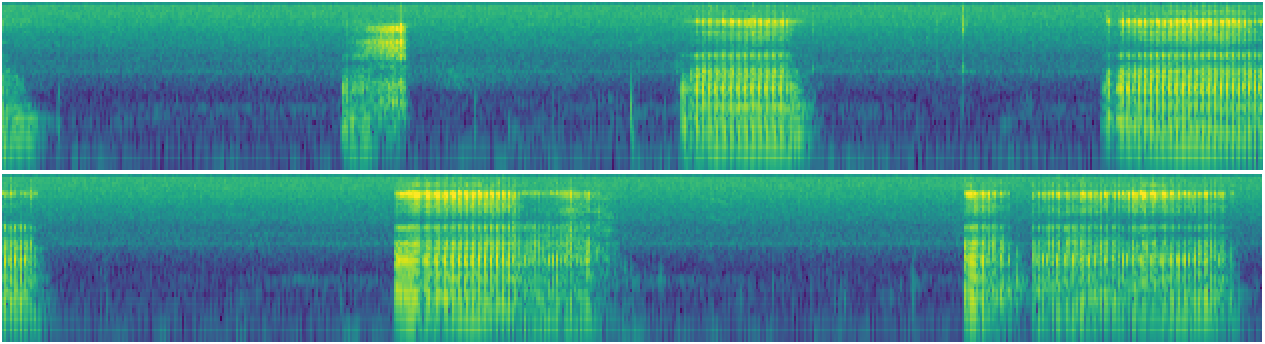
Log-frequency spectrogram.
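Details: A Shih Tzu puppy, relaxing after a whole day, snores in slow, rasping bursts, each breath lasting about a second.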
